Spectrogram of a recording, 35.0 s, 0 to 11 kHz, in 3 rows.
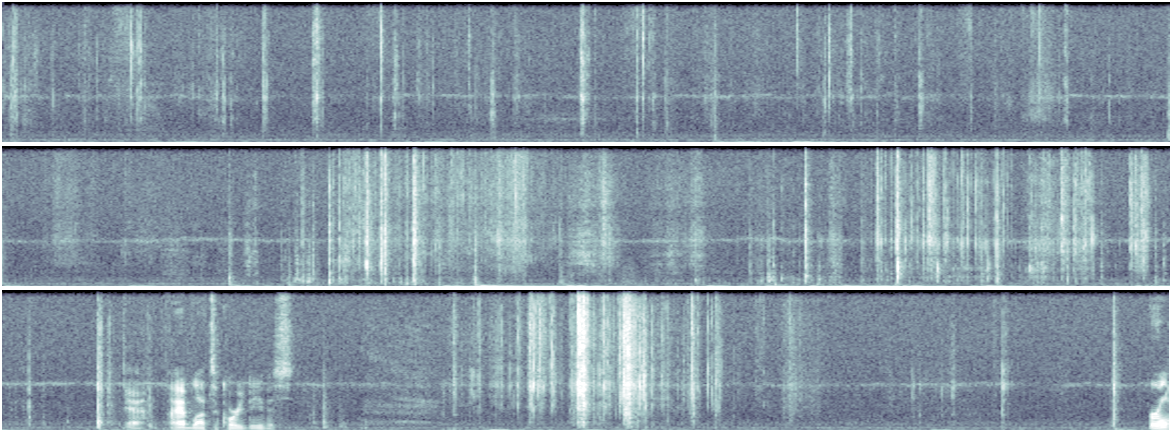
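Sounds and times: plastic shrink-wrap tearing: 15.0s - 16.0s, 20.3s - 23.2s, 27.8s - 30.6s.

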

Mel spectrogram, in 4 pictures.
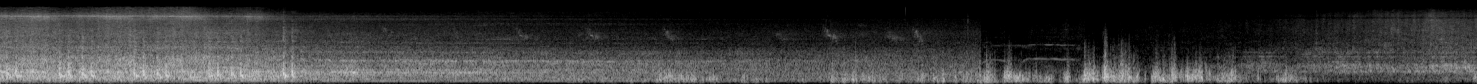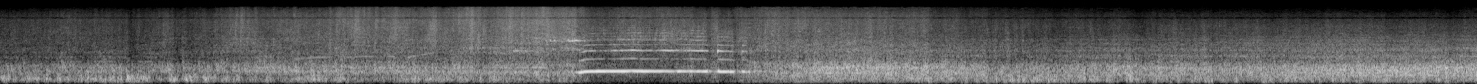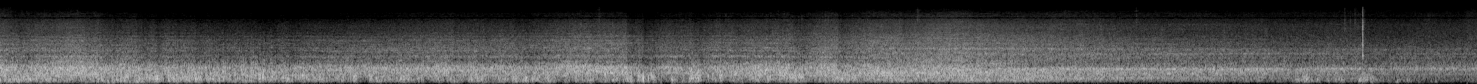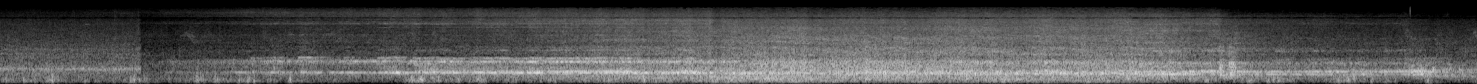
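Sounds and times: train wheels rolling on rails: 0.0s - 9.8s, 10.9s - 59.0s
steam locomotive whistle: 19.8s - 22.6s, 46.0s - 51.5s, 55.6s - 59.0s.

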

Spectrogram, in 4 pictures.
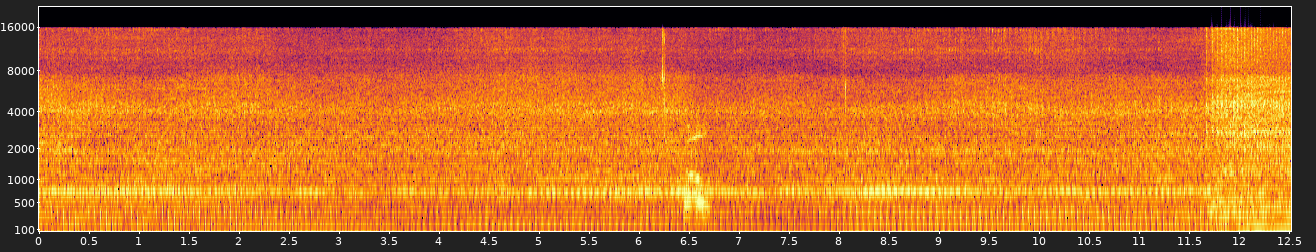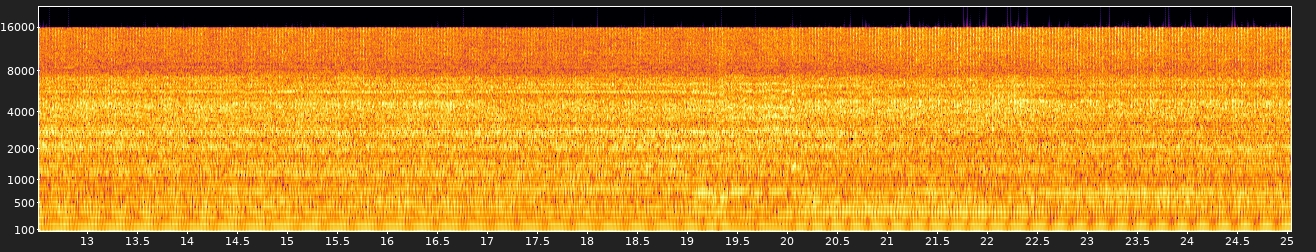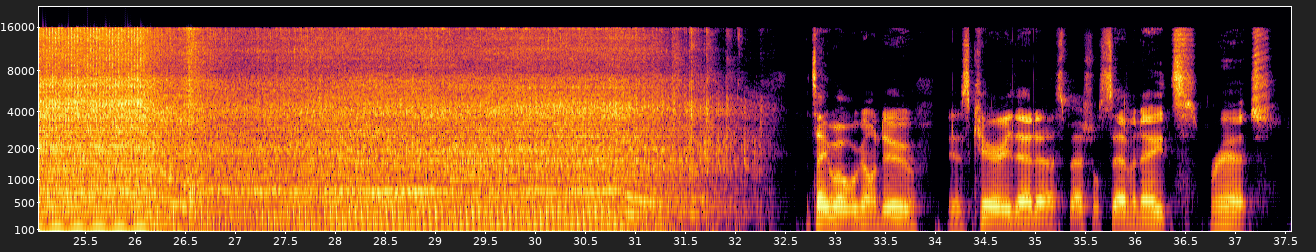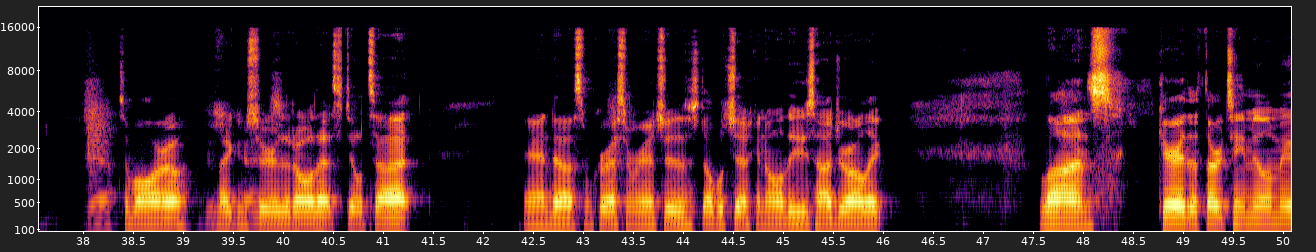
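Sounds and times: small gas engine running: 0.0s - 32.6s.

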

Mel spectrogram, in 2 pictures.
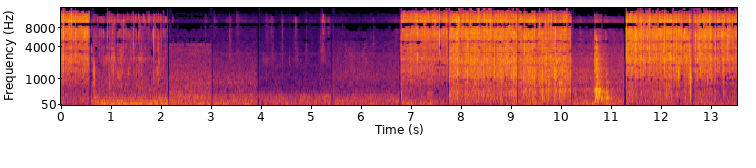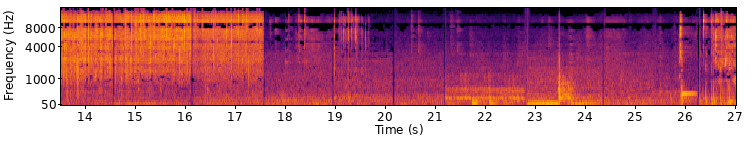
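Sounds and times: dumplings sizzling in a pan: 6.8s - 10.3s, 11.3s - 17.6s.

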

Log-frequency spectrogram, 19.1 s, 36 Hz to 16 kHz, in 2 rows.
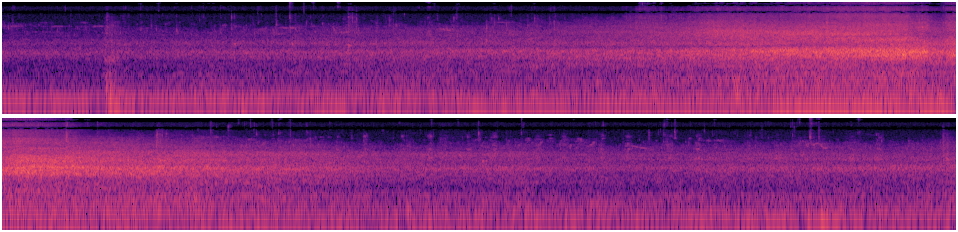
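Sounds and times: vehicle passing by: 4.6s - 16.2s.

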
